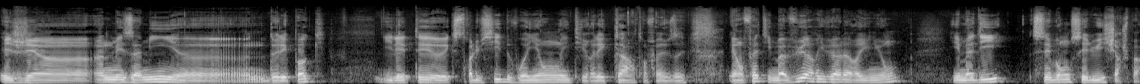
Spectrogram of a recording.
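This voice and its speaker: Against noticeable background noise, a man speaks at a fairly low pitch and fairly slow pace with ordinary pitch variation. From southern France, Fréjus. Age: 50s. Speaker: guest-house owner. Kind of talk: interview. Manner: hesitant, with repetitions.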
